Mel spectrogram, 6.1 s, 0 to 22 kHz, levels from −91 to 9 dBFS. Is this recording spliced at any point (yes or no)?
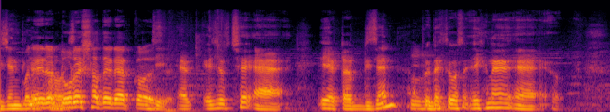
no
